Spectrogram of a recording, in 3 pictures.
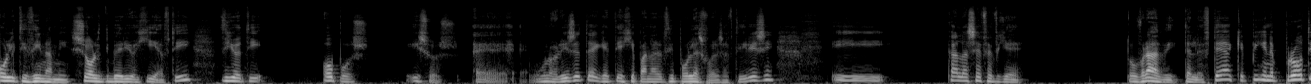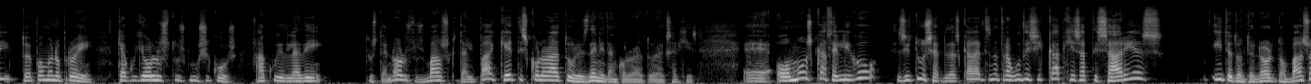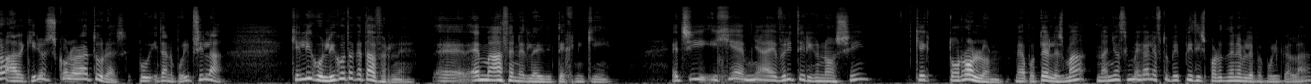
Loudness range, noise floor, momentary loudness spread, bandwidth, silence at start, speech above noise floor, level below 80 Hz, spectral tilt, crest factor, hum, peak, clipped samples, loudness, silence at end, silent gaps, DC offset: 6 LU; -57 dBFS; 12 LU; 16 kHz; 0 s; 31 dB; -54 dBFS; -6 dB/octave; 20 dB; none; -6 dBFS; under 0.1%; -27 LUFS; 0 s; none; under 0.1%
